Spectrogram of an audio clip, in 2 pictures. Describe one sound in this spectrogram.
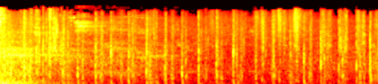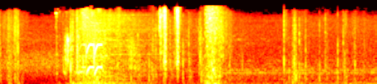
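Footsteps patter quickly on ground and stone.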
